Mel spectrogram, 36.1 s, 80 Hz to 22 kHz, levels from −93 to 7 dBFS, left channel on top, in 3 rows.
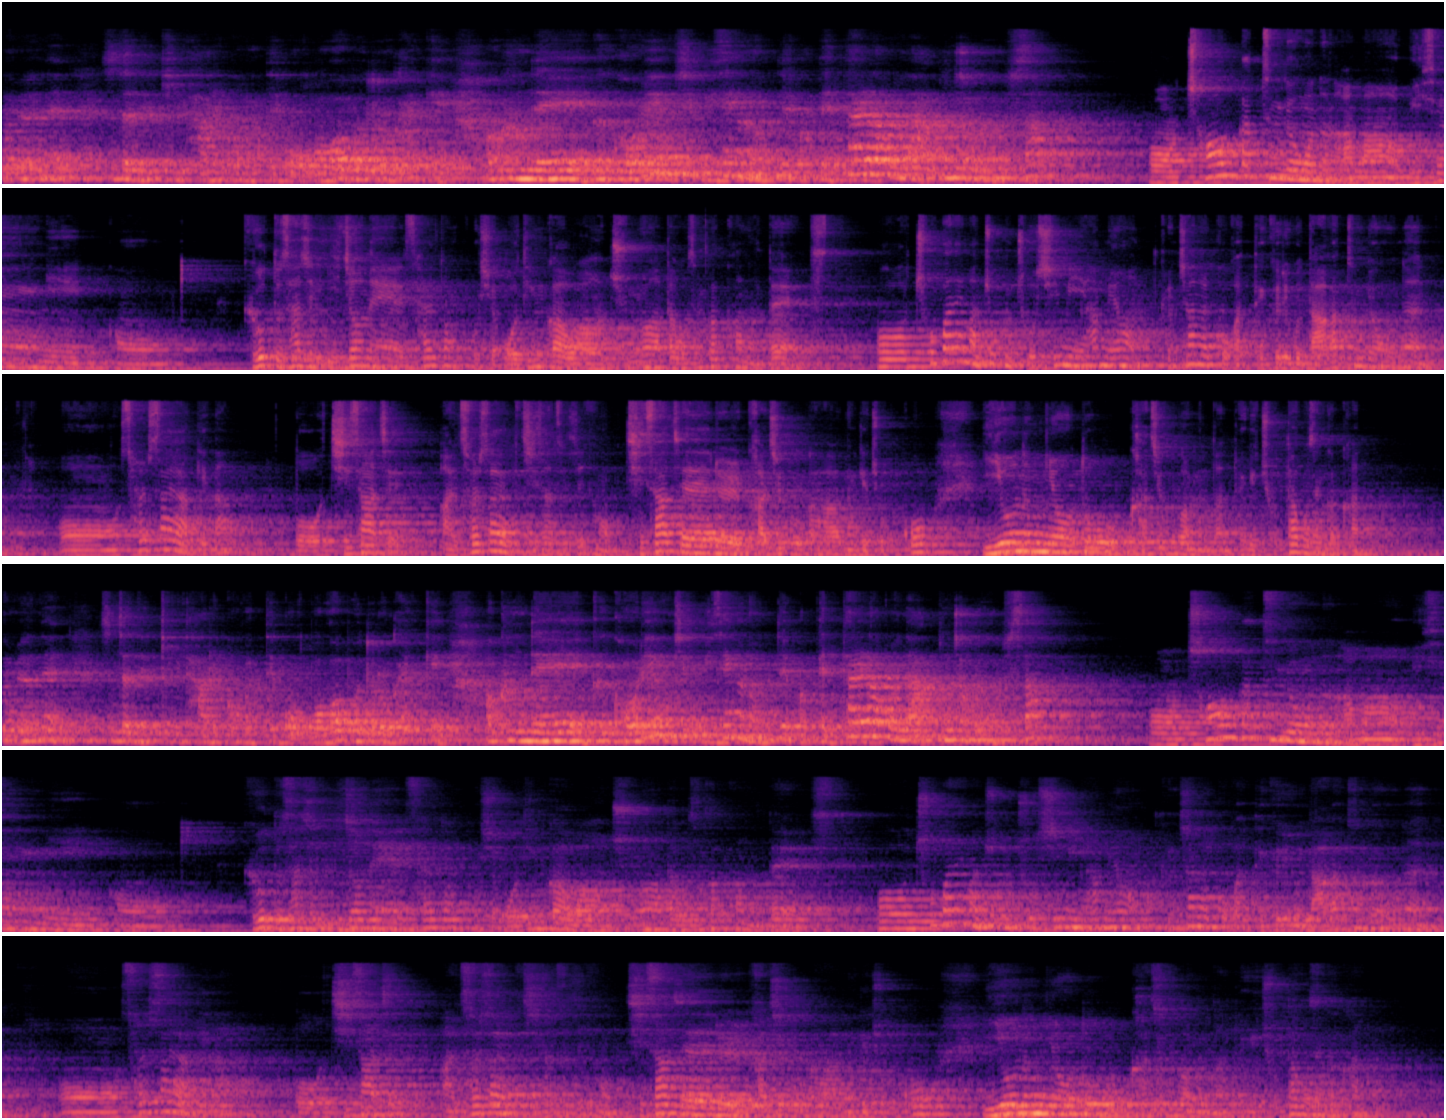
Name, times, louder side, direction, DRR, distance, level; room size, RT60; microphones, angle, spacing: voice 1, 0.0-8.7, equal, 75° right, -3 dB, 1.8 m, -23 dB
voice 2, 9.6-13.4 14.1-18.9 19.3-24.0 24.5-26.0 26.4-35.3, left 1 dB, 70° left, 4 dB, 0.9 m, -28 dB
12.0 x 7.6 x 5.0 m, 2.8 s
head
